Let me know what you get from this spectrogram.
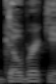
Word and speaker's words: Dobrik: I think it's Dobrik. – Dobrik.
